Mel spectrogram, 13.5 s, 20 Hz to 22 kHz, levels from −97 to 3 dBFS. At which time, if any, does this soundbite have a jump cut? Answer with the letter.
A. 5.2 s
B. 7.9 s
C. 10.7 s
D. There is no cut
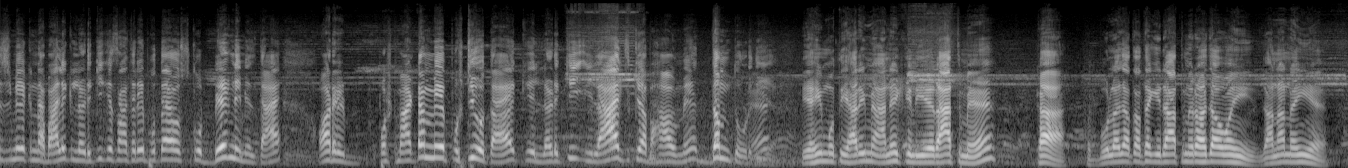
B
